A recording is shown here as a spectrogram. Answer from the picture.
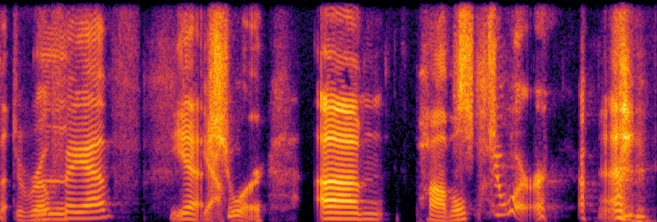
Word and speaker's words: Dorofeyev: pronounce We're Pavel. good enough friends. We can call him by his first D- name. Dorofeyev. Dorofeyev.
